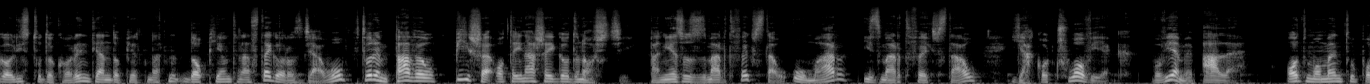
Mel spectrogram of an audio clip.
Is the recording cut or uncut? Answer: cut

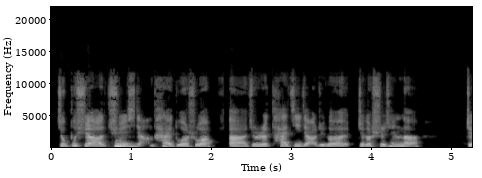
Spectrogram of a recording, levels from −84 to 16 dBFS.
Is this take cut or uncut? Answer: cut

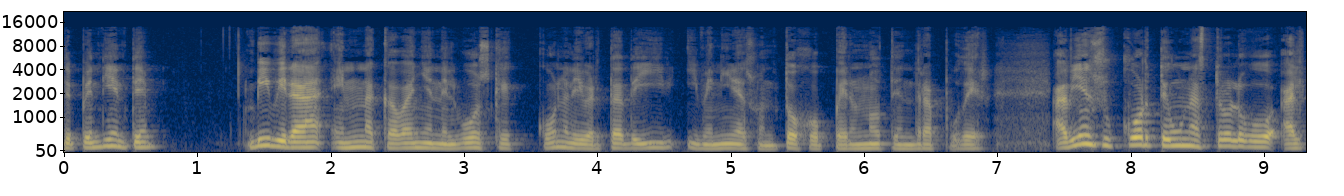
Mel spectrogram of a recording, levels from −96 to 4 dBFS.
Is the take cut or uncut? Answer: cut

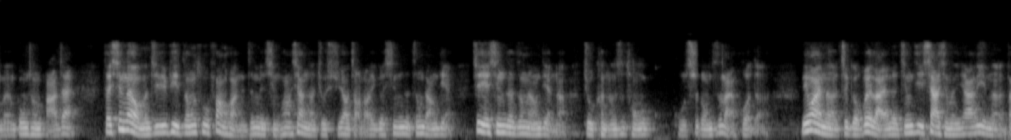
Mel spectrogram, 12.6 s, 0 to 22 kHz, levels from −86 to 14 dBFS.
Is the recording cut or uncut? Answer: cut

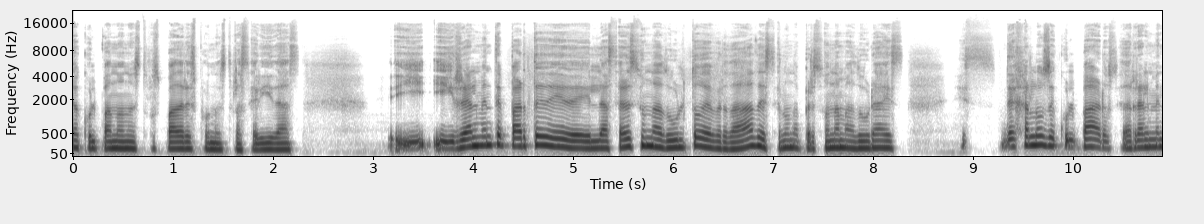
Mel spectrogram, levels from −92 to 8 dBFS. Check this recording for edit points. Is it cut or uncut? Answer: uncut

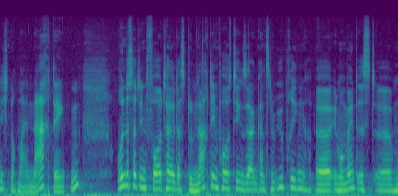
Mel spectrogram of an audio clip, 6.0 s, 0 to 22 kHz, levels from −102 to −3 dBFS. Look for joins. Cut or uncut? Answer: uncut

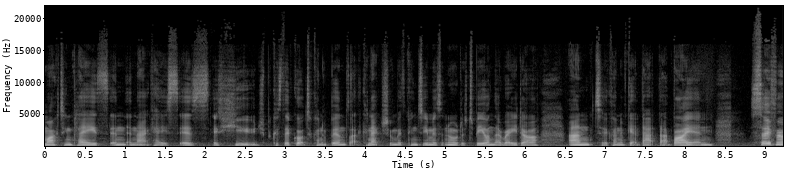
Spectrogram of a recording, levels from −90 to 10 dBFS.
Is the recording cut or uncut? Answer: cut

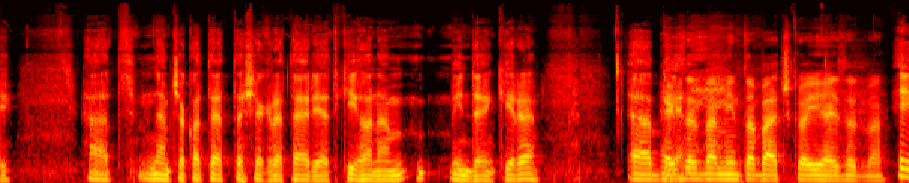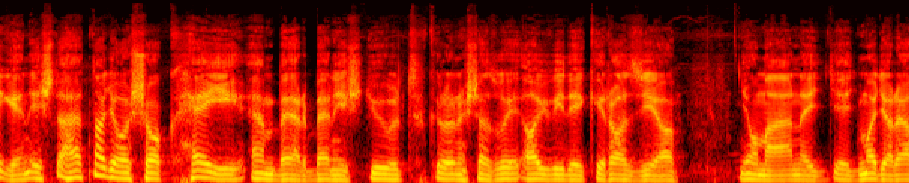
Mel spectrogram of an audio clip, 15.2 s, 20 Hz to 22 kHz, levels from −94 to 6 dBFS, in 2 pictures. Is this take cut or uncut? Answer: cut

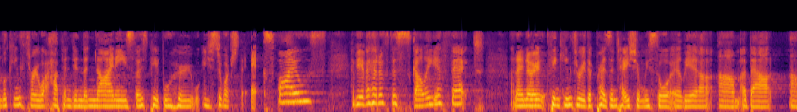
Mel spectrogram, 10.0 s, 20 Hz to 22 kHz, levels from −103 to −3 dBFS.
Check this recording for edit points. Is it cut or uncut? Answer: cut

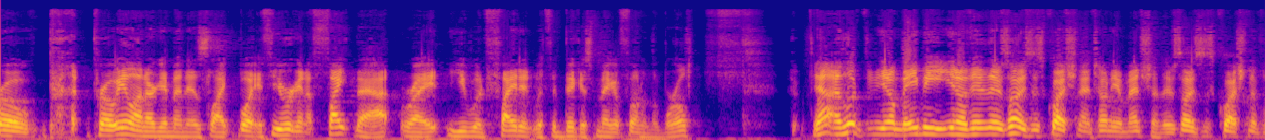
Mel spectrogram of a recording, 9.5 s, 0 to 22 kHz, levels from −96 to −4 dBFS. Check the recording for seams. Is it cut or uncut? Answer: cut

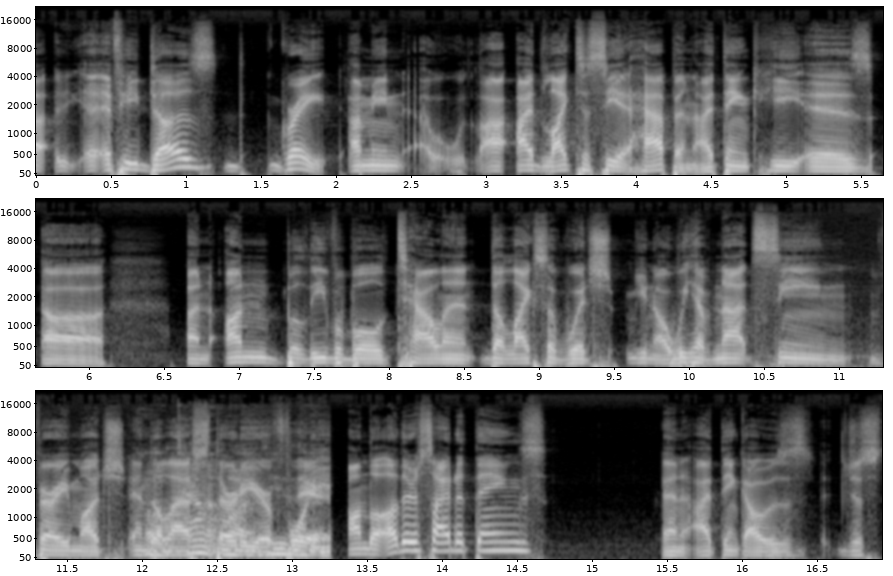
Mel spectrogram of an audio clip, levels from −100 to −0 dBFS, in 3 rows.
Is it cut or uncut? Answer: cut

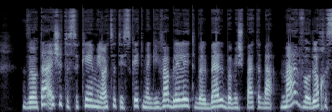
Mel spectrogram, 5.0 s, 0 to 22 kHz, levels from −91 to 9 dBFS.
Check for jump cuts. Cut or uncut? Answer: uncut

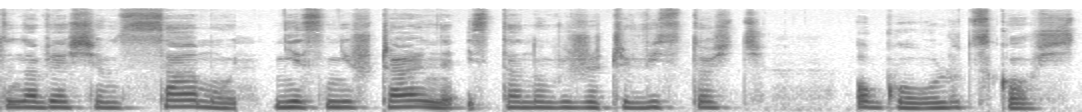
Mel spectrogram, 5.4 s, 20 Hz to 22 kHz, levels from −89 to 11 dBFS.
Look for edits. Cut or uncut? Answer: cut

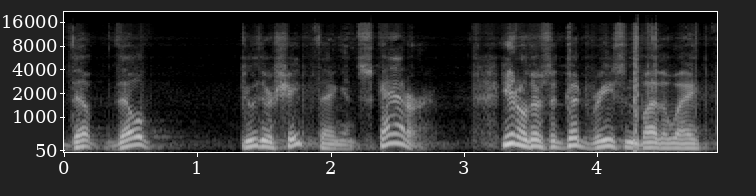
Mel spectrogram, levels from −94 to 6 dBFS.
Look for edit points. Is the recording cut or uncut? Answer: uncut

